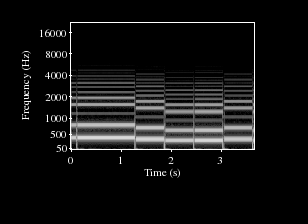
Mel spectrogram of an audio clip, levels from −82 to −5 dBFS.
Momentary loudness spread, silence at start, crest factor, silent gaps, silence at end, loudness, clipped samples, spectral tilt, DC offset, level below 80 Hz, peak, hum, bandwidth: 4 LU; 0 s; 6 dB; none; 0 s; -20 LUFS; under 0.1%; -9 dB/octave; under 0.1%; -50 dBFS; -14 dBFS; none; 4.6 kHz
